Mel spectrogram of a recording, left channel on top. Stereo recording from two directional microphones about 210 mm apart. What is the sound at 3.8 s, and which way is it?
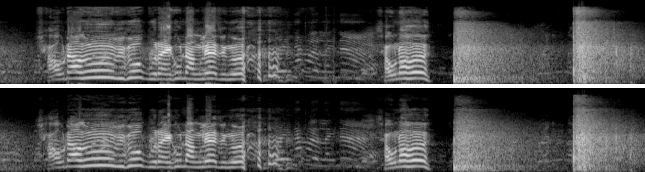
Speech, centre (ahead or behind).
